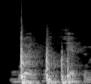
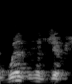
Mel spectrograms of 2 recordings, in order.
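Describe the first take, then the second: First: Loud retold demand; exasperated demand. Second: Said in the usual way. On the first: Staff hunting for a missing man, exasperated. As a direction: punch every word out loudly. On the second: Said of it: "Maggie's like".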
